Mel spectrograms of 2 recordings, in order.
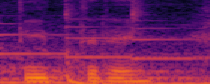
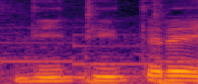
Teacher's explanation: Como por ejemplo cuando dices la palabra títere di títere y te darás cuenta que las cuerdas vocales no vibran no vibran porque la t es una consonante sorda además Presta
